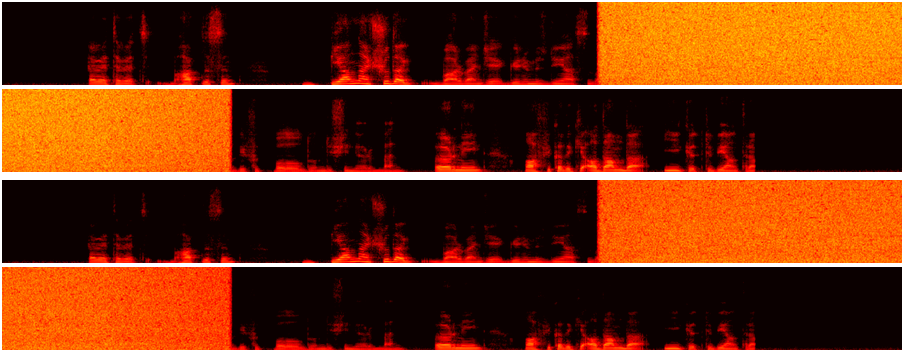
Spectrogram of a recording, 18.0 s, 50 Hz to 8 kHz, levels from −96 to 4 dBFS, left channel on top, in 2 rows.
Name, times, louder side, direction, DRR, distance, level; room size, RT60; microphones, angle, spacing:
voice 1, 0.9-2.3 3.0-6.7 10.0-13.0 13.3-13.8 14.2-16.5, left 2 dB, 65° left, 4.4 m, -50 dB
sound 1, 6.0-11.3, left 8 dB, 20° left, 0.3 m, -21 dB
head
